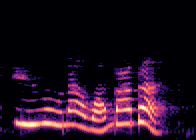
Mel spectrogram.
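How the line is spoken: Angry, loud, high-pitched. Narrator (Chinese): 好在发怒，声音又高又亮的叫道

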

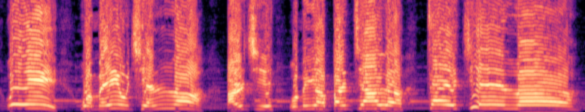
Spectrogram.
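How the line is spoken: Loud call from car. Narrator (Chinese): 咪咪从车里探出头，大声的对他说

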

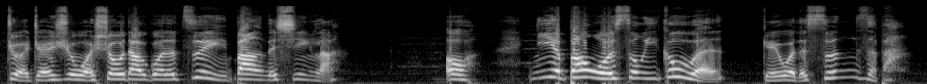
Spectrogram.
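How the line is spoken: Grandmother, smiling. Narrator (Chinese): 奶奶笑着说

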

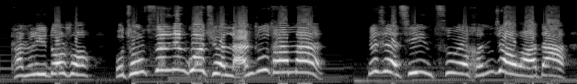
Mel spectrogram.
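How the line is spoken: Shouting. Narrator (Chinese): 贝里奥喊道

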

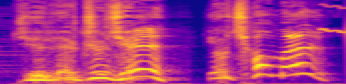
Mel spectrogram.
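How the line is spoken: Roar. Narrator (Chinese): 刺猬吼道

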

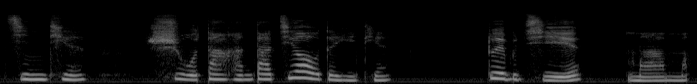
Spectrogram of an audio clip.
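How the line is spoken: Yawning, soft. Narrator (Chinese): 我又打了个哈欠，轻声说

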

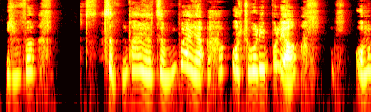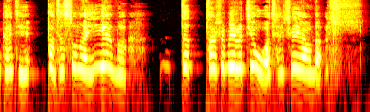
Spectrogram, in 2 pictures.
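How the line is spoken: Voice near tears. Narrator (Chinese): 小轩声音明显带了哭腔

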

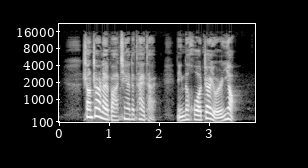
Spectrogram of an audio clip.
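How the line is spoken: Shouting. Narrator (Chinese): 小裁缝喊叫道

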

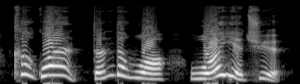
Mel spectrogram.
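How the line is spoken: Hurried call. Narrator (Chinese): 小伙计赶紧喊住他

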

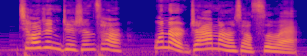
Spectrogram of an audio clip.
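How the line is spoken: Loud shout. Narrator (Chinese): 狐狸大叫着

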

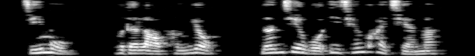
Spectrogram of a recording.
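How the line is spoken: Low question. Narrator (Chinese): 桑顿 低声问道

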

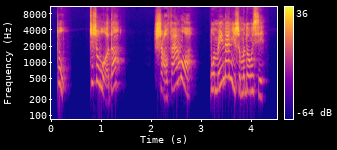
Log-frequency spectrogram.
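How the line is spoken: Panicked yelling. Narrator (Chinese): 小胖墩大喊大叫，好像有什么人在后面追他

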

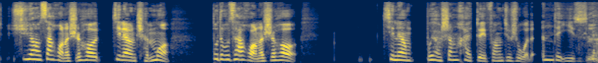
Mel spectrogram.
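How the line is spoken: Soft-voiced girl. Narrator (Chinese): 这丫头小声就说道

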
